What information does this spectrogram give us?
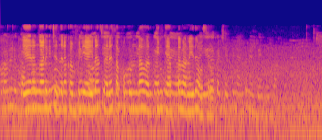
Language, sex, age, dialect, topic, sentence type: Telugu, female, 18-24, Central/Coastal, banking, statement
